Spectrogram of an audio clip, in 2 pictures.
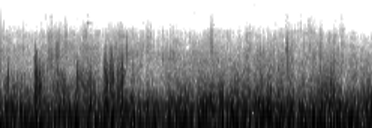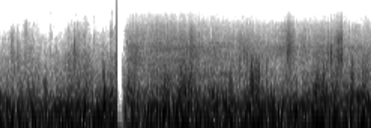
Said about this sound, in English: The wind's really blowing.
